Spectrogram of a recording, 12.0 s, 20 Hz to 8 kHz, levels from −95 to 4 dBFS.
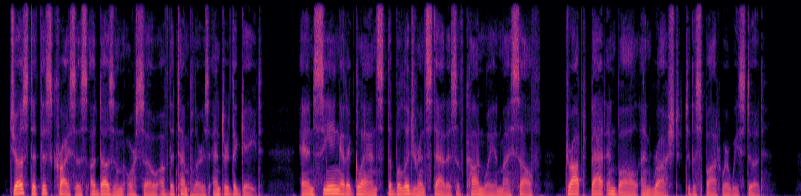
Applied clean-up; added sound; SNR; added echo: none; none; none; none.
